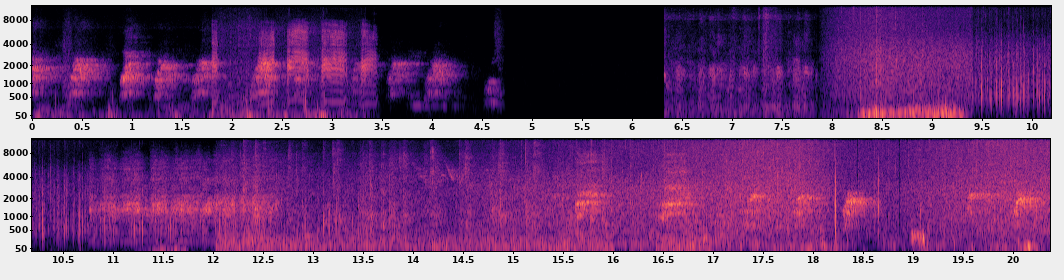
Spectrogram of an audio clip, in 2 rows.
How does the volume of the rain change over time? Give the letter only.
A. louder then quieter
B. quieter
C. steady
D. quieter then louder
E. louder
D.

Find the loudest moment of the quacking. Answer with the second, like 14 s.
17 s.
